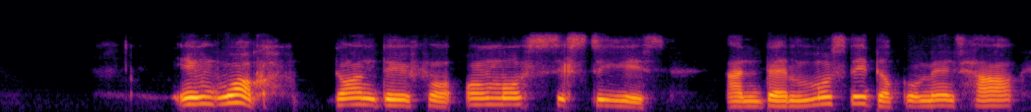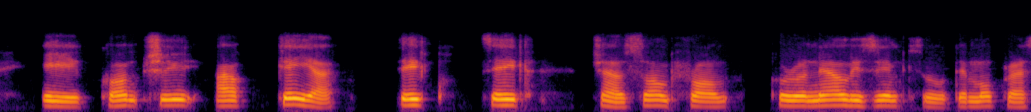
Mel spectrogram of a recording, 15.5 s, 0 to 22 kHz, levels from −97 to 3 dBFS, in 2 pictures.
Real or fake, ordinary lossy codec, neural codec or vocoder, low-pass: fake; Opus, 16 kbps; codec, 16 kHz, 2 kbps, FunCodec, trained on LibriTTS, 25 frames a second; 7.2 kHz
